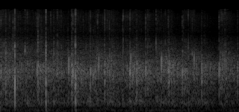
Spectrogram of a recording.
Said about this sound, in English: Let's give Patrick a big round of applause for his first day on the sound desk.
